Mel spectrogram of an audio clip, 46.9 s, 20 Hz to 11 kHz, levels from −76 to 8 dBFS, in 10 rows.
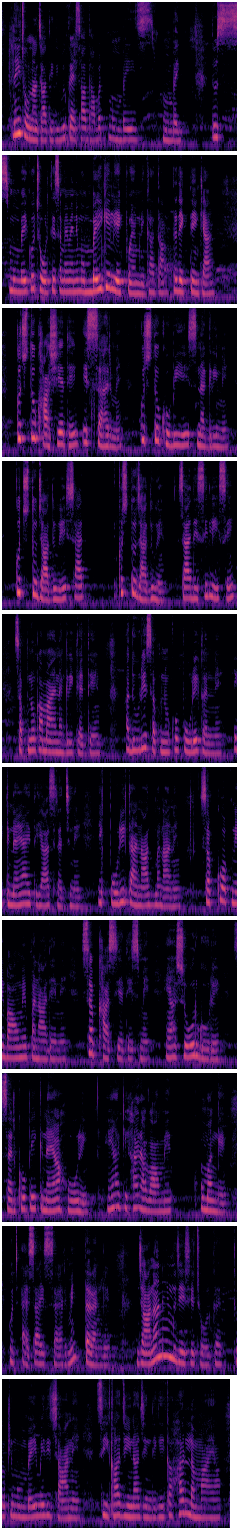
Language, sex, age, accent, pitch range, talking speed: Hindi, female, 20-39, native, 175-215 Hz, 150 wpm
